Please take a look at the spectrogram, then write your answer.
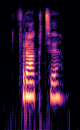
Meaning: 1. faction (inside a political party) 2. group (in a parliament) 3. fraction
- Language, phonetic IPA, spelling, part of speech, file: Russian, [ˈfrakt͡sɨjə], фракция, noun, Ru-фракция.ogg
